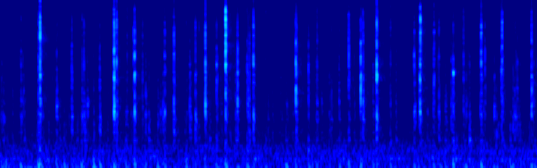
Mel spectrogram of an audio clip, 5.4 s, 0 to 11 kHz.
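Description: Long nails tap and press the keypad buttons of a beige plastic corded hotel desk telephone held in the hands, and tap its hollow plastic body. A rapid string of sharp, dry clicks, bright and around 3.2 kHz, dies away almost instantly over a low, soft background rumble.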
